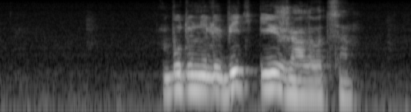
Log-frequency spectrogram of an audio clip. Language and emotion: Russian, neutral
